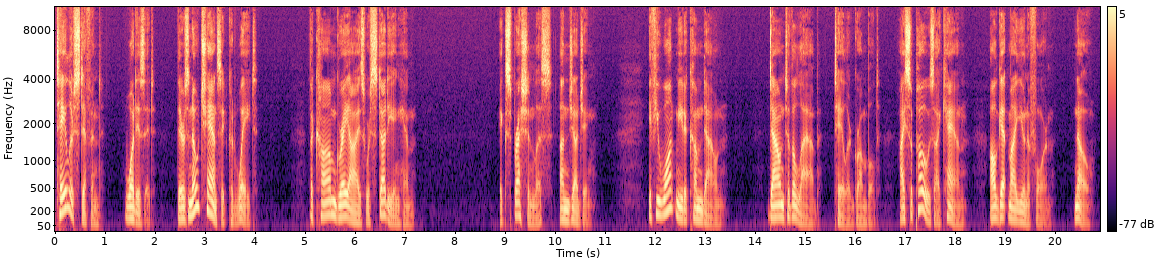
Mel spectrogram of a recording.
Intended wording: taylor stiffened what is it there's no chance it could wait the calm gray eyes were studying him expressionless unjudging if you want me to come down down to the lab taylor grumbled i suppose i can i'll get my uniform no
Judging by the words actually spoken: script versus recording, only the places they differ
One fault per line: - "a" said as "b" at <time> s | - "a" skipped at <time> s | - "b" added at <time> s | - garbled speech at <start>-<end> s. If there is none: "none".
none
